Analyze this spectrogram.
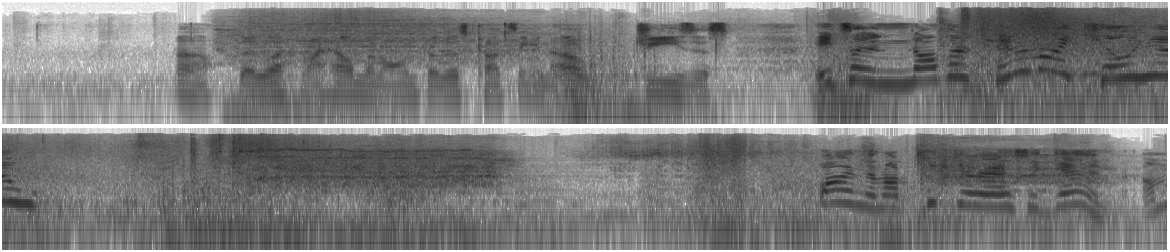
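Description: A dragon roars loudly and shrieks.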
